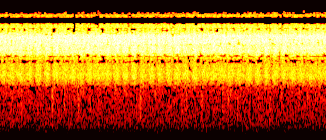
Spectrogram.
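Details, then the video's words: Forest cicadas in the trees produce a constant piercing buzz, thick and unvarying, with subtle fast pulsing woven through the high drone. "Ambient Cicada Sounds"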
